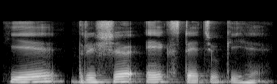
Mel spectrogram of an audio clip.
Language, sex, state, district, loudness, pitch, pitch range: Hindi, male, Assam, Kamrup Metropolitan, -15 LUFS, 110 Hz, 100-125 Hz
